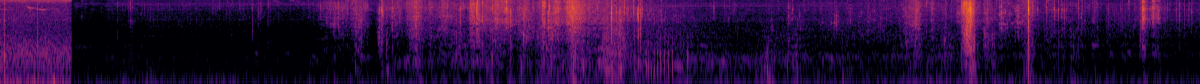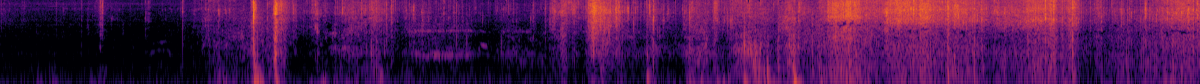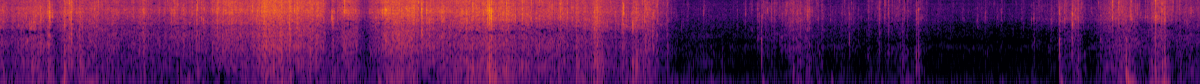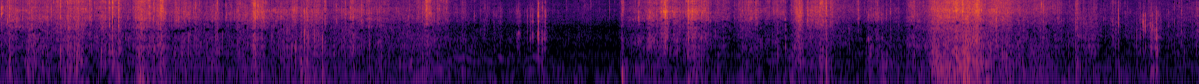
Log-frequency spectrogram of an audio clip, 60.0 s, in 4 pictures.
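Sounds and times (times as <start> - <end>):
dry material crackling and rustling: 3.9 - 59.9.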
